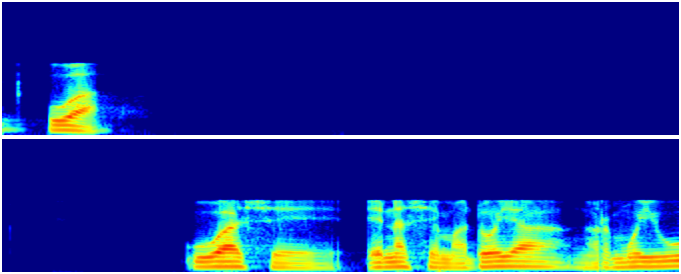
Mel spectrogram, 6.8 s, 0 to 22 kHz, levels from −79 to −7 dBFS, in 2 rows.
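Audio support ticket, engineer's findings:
Bit errors on ADPCM link, 6.29–6.41 s: pops, rough burst, level jumps. Flipped bits derail decoder step size and predictor, so damage rings on rather than leaving silent packet-loss gaps.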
